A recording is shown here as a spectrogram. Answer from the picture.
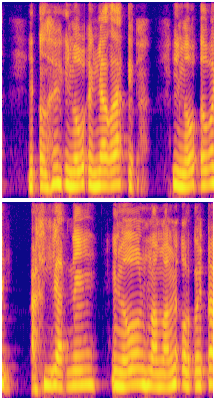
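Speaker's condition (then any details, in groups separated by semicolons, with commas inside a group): Moebius syndrome, congenital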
